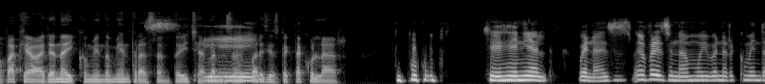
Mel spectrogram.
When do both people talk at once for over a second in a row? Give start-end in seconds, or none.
1.4-2.7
